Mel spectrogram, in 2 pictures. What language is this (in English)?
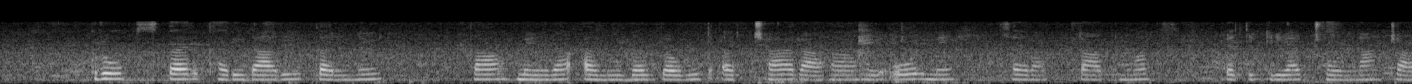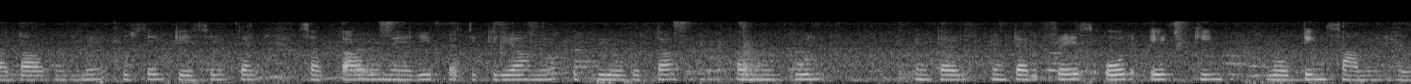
Hindi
